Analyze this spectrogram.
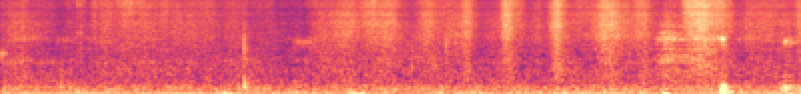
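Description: A pillow rustles as it is shaken into its case.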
